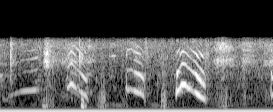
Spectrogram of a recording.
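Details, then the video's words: Female pug howling in protest as an Australian Shepherd pops bubble wrap: about five short, wavering wails, each sliding downward, packed into under three seconds. "Pug Howling"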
